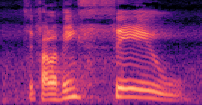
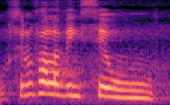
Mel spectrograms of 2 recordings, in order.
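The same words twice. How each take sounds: First: Venceu with a gliding eu ending; teacher shows the correct form; right pronunciation. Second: Venceu with a separate full U at the end; teacher demos the wrong version; wrong pronunciation. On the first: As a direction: glide the eu of venceu smoothly. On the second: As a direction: tack a full U onto venceu. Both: Shown as a demonstration.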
